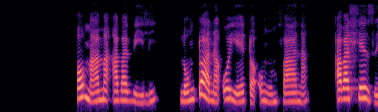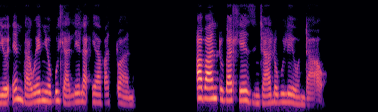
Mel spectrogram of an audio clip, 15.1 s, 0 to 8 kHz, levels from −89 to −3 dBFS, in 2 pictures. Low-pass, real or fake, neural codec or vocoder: 7.2 kHz; fake; codec, 16 kHz in and 24 kHz out, 1 kbps, XY-Tokenizer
